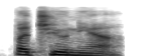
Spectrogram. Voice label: "petunia", Indian; Dictionary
